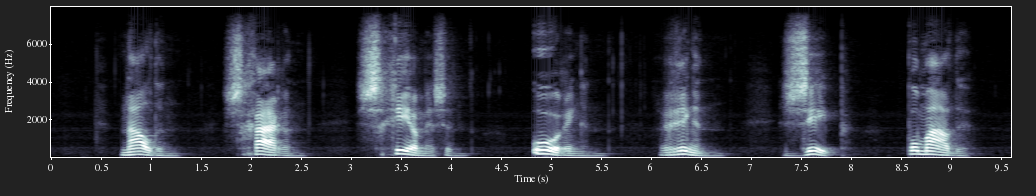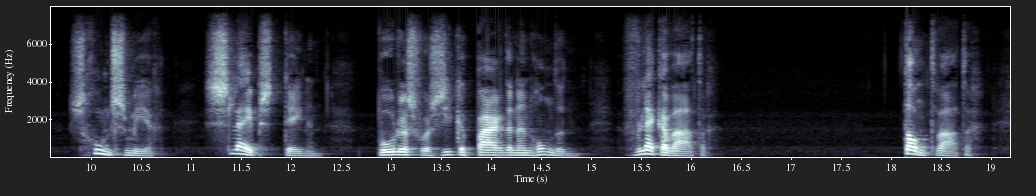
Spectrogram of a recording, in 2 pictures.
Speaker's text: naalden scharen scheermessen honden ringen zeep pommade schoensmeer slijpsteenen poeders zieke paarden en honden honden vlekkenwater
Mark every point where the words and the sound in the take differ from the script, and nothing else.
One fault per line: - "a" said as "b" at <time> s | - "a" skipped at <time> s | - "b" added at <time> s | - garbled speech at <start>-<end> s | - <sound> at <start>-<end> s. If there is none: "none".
- "honden" said as "oorringen" at 4.8 s
- "voor" added at 13.2 s
- "honden" skipped at 14.9 s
